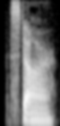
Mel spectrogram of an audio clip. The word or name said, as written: star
